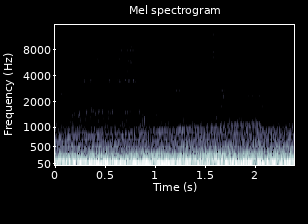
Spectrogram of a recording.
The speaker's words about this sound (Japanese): 人の行き来もそうでもないし車がなんせ信号で止まってないですねずっとこれ一個もこう車を止めてないというかまあゆっくりでも動いてはいるんですよ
